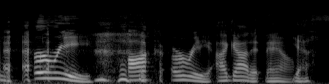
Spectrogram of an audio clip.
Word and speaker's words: Haughery: the GH is a hard Irish K.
